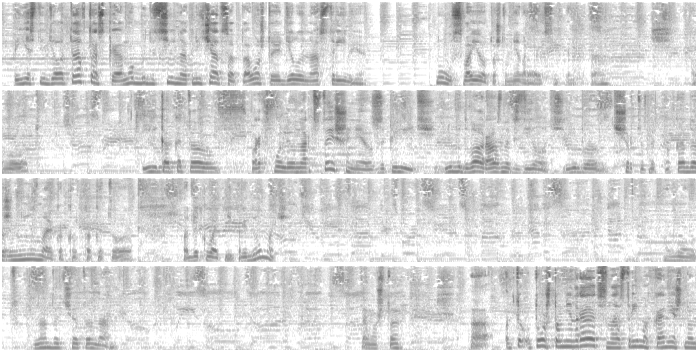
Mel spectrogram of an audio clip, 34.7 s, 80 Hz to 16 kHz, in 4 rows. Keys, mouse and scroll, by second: 0.0-5.0 drag, 5.8-10.8 drag, 12.5-17.5 drag, 18.8 click, 19.5-20.8 shift+drag, 25.2 click, 25.4-28.0 drag, 28.0 a, 29.1-30.7 drag, 30.7 s, 32.3-34.7 drag.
